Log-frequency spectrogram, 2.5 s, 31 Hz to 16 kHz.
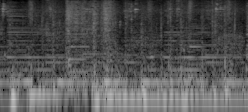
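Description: Horse hooves drumming in a quick gallop in Red Dead Redemption 2, with a steady clip-clop rhythm across the terrain over a dense bed of game ambience and low rumble.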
